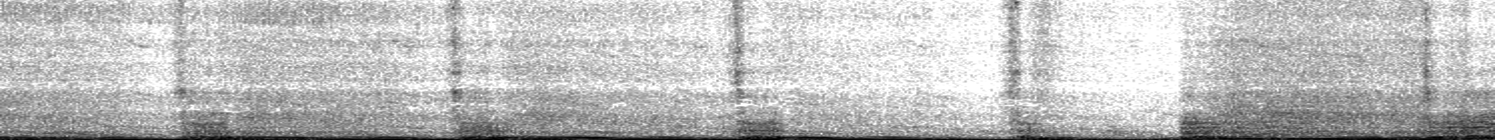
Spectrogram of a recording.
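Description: Car engine fitted with a sport air filter and a new exhaust, revved in about five quick blips with a brief crack near the top of several of them, then held at a steadier speed near the end.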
